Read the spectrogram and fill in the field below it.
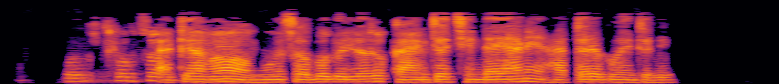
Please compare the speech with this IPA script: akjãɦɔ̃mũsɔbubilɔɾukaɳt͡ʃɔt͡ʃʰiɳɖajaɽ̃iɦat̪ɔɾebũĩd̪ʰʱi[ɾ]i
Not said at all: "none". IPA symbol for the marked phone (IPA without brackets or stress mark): l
